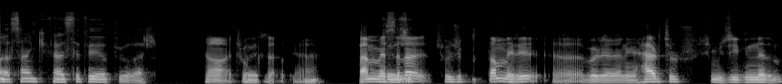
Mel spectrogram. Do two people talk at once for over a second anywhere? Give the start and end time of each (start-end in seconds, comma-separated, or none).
none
